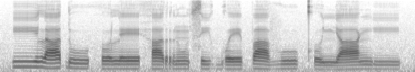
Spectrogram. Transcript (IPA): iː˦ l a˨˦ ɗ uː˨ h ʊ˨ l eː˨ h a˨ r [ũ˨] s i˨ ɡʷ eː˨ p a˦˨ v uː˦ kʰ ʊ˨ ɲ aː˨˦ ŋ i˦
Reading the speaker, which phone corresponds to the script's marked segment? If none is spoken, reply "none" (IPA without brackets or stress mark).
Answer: ũ˨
